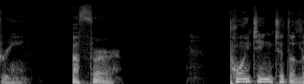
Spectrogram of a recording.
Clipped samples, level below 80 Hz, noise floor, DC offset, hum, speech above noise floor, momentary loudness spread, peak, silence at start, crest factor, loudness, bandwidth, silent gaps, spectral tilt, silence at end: under 0.1%; -42 dBFS; -79 dBFS; under 0.1%; none; 53 dB; 14 LU; -10 dBFS; 0 s; 18 dB; -27 LUFS; 17.5 kHz; none; -6.5 dB/octave; 0 s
